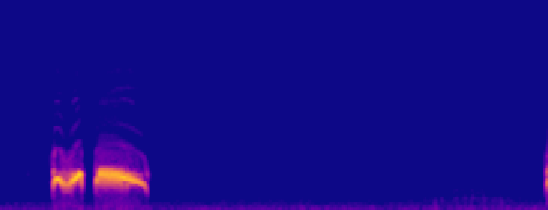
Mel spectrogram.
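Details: One full spotted dove coo, recorded to lure doves, with a wavering first note and a long mellow falling hoot, followed by silence and the start of the next phrase at the end.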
